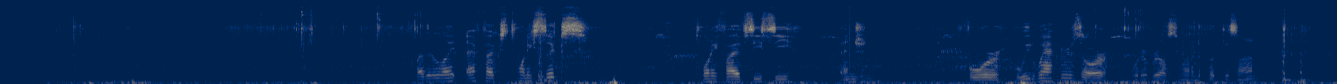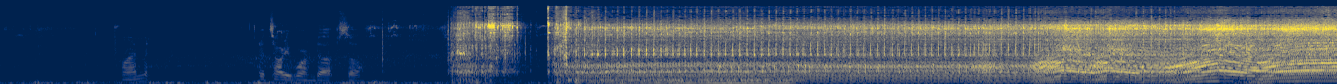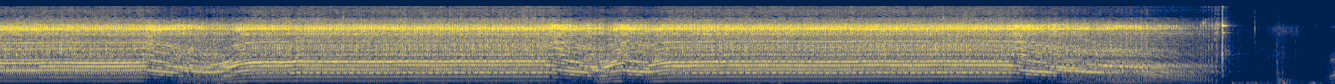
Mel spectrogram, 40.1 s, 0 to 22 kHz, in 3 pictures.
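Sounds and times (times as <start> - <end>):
trimmer engine revving: 17.9 - 39.2.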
